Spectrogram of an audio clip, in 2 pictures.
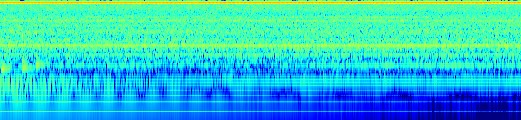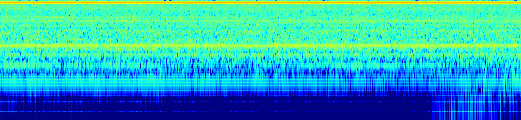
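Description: Freund Spir-A-Flow rotating fluidized-bed granulator dryer running: a steady rush of air from its blower, with a constant high whine over it.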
